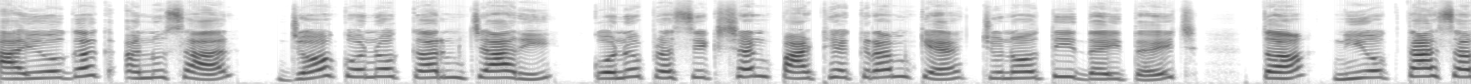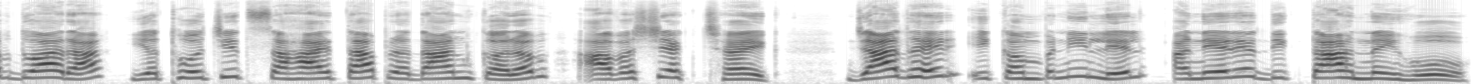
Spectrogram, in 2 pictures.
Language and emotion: Maithili, neutral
